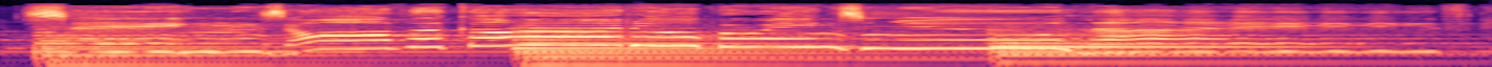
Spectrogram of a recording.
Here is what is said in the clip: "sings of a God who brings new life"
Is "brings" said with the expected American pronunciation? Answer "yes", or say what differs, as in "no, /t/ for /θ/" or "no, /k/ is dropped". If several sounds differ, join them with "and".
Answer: yes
